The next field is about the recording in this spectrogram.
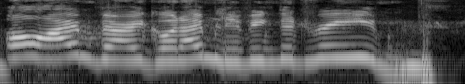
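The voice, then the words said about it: Troll character voice. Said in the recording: “Hob the Troll is here ... that voice”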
